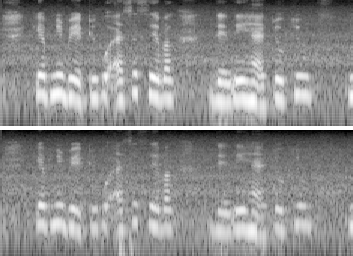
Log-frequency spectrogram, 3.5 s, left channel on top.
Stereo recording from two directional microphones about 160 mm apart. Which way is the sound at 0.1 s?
45° left (ahead or behind).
